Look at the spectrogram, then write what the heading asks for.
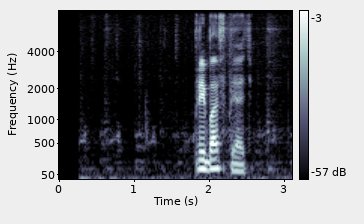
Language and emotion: Russian, neutral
